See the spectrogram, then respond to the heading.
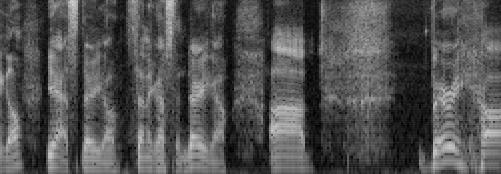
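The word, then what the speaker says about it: San Agustín: say now goostin binder sorry had Saint Agustin pronunciation hey go yes there you go san agustin there you go very oh man this thing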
